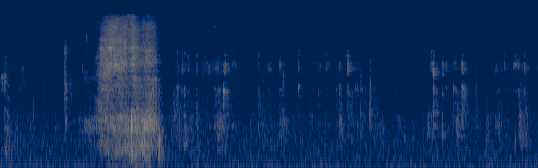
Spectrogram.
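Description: A mouthful of stir-fried yakisoba noodles drawn in with a short, loud slurp about a second in, then quiet wet chewing with small mouth clicks.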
